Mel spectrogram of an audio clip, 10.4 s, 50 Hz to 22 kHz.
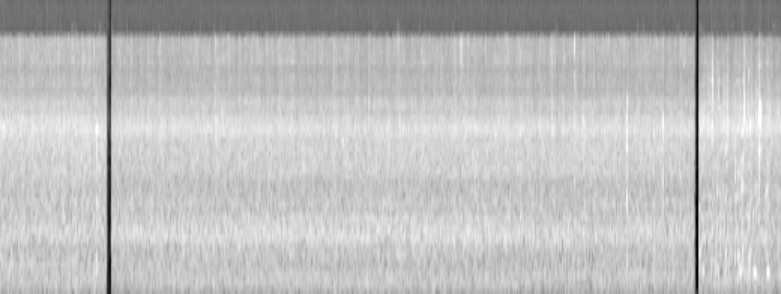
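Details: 3.0 kVA single-cylinder generator after full engine rebuild with new piston and rings: steady, even drone with no knocks or misses; runs smooth and healthy.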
